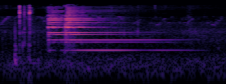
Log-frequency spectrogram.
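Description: A bell struck twice in quick succession about half a second in, after a few light knocks, its ring fading away over about a second and a half.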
